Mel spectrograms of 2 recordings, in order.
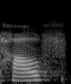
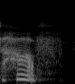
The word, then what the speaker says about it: half: It's not chalk, it's yolk, chalk, balm, walk, half, it's not half, it's half, and calm.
